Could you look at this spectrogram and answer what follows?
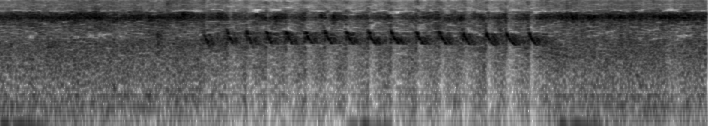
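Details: Rain therapy for a kapas tembak bulbul: one extended burst of quick repeated chirps, roughly three or four per second, lasting over two seconds, set in steady pattering rain with a faint low hum.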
